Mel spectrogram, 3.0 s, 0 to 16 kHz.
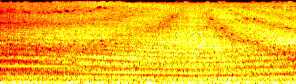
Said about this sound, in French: J'ai 4 pattes, 2 ailes et je vole sur la planète Mars. Je suis... Enfin, les trucs qu'on lance depuis les fusées. Ah oui, un satellite. Pas loin, je suis l'hélicoptère Ingenuity.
